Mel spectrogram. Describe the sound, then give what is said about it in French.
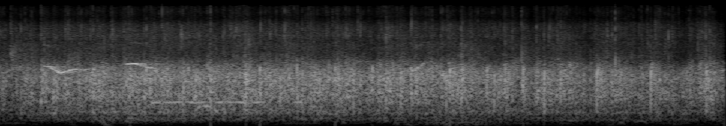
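Sustained audience applause for oud player Ziad Ben Youssef, a dense steady patter of many hands clapping at an even loudness for the whole stretch, with a couple of faint whistles briefly rising above it near the start. “Et je connaissais Ziad Ben Youssef, mesdames, messieurs, que vous pouvez applaudir.”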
